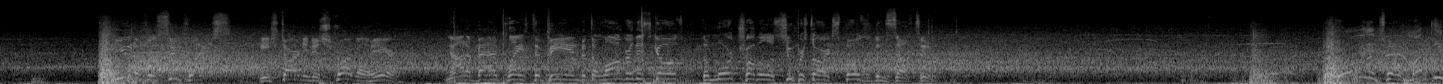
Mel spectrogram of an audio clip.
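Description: Body slams thud on a wrestling ring mat.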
